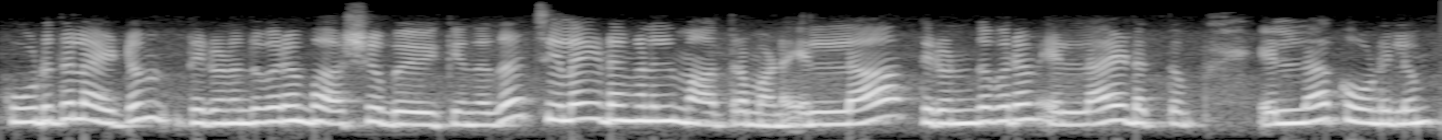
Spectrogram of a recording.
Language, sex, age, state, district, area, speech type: Malayalam, female, 18-30, Kerala, Thiruvananthapuram, rural, spontaneous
